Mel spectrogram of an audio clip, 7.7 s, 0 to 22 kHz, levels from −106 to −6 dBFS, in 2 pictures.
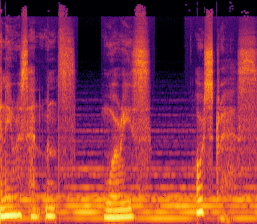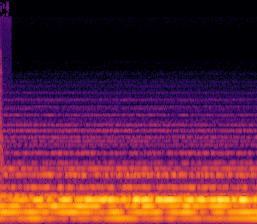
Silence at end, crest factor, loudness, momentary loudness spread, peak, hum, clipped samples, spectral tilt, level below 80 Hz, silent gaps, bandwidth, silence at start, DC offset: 0 s; 16 dB; -20 LUFS; 10 LU; -4 dBFS; none; under 0.1%; -6 dB/octave; -54 dBFS; none; 18.5 kHz; 0 s; under 0.1%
